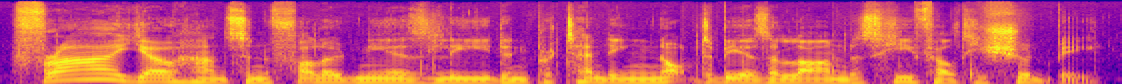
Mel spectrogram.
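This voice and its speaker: Measured male fantasy narrator, mid-pitched. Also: lively intonation. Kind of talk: scripted fantasy story narration.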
